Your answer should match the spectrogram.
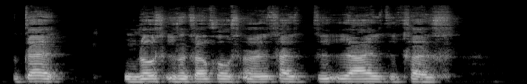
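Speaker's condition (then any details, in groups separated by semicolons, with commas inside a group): Möbius syndrome; lifelong rare disability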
